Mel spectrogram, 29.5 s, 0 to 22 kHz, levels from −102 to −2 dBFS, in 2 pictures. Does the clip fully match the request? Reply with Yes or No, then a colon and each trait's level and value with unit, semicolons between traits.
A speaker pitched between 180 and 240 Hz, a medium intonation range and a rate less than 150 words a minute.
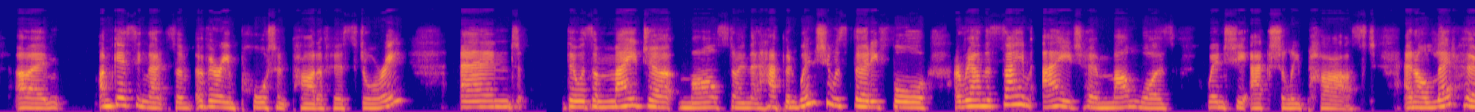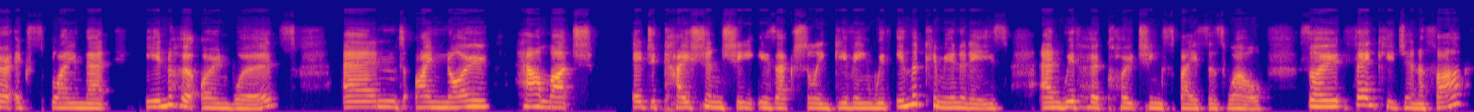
Yes: medium, 185 Hz; average, 3.9 semitones; average, 140 wpm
